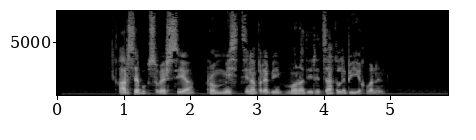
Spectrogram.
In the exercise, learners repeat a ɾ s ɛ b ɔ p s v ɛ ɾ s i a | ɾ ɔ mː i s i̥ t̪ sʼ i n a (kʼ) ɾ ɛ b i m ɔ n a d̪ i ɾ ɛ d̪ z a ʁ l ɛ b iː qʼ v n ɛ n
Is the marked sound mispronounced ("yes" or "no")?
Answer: yes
